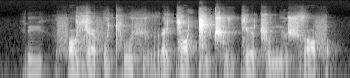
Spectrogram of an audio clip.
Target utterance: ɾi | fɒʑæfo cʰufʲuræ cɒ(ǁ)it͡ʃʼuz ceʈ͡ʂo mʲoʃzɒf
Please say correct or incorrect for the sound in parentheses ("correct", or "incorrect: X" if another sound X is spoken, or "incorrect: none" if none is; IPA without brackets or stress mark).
correct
